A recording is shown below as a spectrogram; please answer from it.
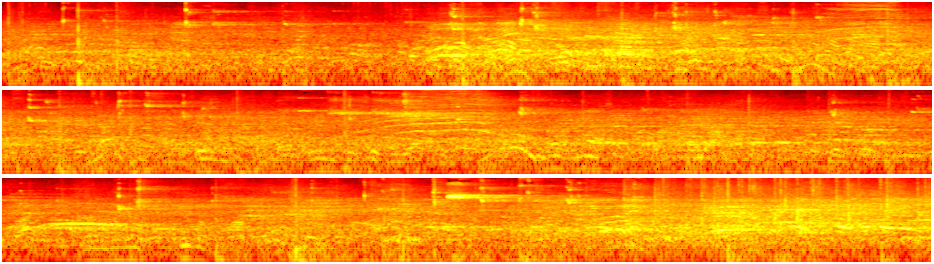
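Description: A basketball being dribbled on a hardwood gym floor, repeated sharp bounces over a steady murmur of indistinct crowd chatter echoing in the hall.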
